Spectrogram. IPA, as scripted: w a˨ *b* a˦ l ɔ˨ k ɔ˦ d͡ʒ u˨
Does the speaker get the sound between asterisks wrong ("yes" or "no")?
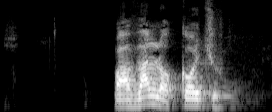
yes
